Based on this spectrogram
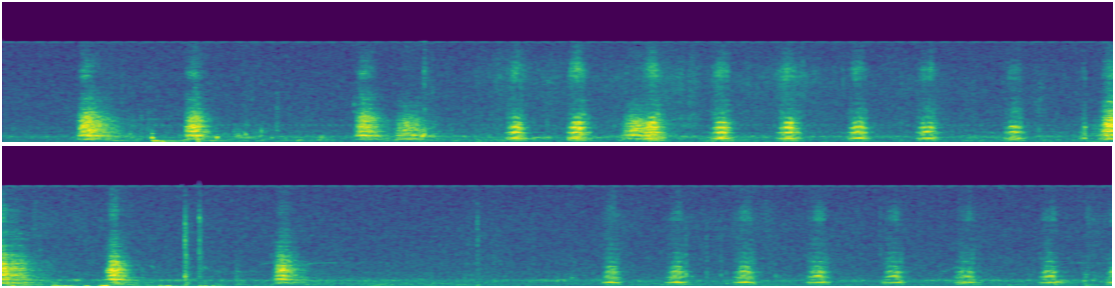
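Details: Hoatzin family, two parents with a chick, in the wild along a river, heard from a boat: a long run of rasping, honk-like calls spaced about half a second apart, with a brief low rumble midway.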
